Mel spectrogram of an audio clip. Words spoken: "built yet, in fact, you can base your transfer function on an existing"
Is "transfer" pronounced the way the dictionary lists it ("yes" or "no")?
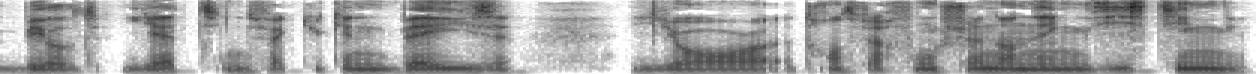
no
